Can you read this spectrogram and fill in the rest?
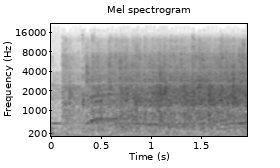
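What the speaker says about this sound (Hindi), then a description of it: "ताली बजा लो अपने लिए।" Seated audience members at a motivational talk clap for themselves, a crowd's applause swelling quickly from a brief quiet start into a steady patter over two seconds.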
